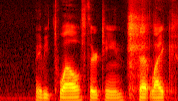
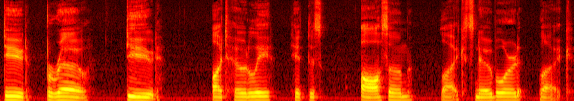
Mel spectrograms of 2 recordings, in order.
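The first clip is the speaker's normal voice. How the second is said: bro voice; slower than usual. Acted. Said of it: "That's, that's the bro voice".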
